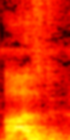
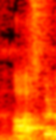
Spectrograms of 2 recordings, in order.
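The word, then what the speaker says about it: asked: वो बाद में समझेंगे सेकेंड फॉर्म ईडी कैसे लगता है, लेकिन प्रोनाउंसिएशन की बात करें तो आस्क से आज ड हो जाएगा, आस्ड, आस्कड नहीं होगा।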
